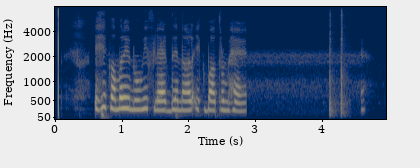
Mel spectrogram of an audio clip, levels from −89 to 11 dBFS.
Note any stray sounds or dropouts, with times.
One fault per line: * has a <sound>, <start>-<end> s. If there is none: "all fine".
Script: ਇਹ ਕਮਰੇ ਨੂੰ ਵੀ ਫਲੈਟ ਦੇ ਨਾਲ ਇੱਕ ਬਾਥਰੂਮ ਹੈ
* has a thud, 4.1-4.5 s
